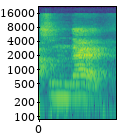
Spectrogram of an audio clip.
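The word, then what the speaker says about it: सुंदर: See, su, in, da, ra, sundar.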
